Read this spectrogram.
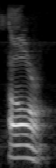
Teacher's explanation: আইন অক্ষরটা গলাটা চেপে উচ্চারণ করবেন।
